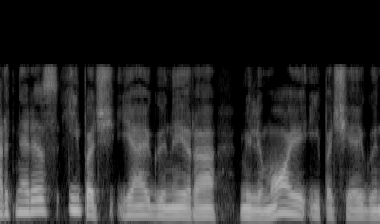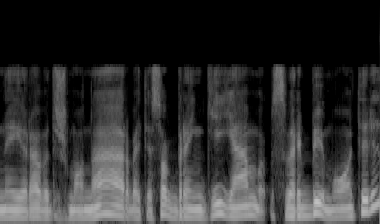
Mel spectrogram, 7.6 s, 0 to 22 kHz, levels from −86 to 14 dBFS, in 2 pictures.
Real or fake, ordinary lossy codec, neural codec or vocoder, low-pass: real; MP3, 48 kbps; none; 7.2 kHz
